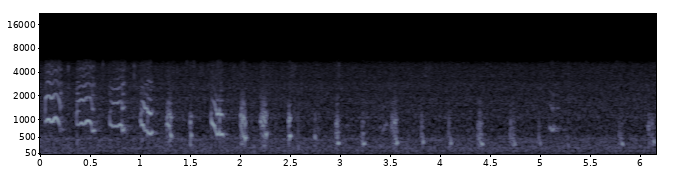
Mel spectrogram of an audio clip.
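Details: Whippet puppies 15 days old start with a burst of wavering squeals, then fade into sparser short clicks and thin peeps scattered over several seconds.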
